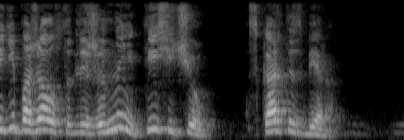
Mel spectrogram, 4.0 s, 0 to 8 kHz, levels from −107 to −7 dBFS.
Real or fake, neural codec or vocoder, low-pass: real; none; 7.2 kHz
